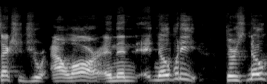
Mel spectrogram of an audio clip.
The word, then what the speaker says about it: Drew Allar: And it's like, well, it's actually Drew Allar.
